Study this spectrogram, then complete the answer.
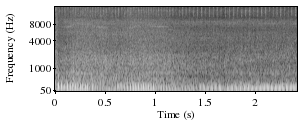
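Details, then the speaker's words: Wife's Nissan S13 started after sitting in hibernation, fresh oil topped up, muffled exhaust with a cannon-style tip; catches quickly into a steady, even idle with a deep note, no knocks or misses; normal start and idle. "yeah still started really nice sounds decent so it's not too loud has mufflers and stuff like that has like sort of a cannon on it but runs super smooth"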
